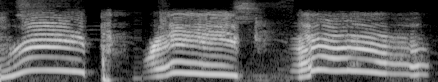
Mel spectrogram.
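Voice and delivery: very high imitation shriek without the volume; held-back falsetto scream; mock scream. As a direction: mimic her screaming, thin it into a high held cry. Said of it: "She's screaming".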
